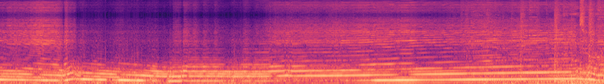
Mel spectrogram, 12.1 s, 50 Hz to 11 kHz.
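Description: Honda GSR four-cylinder DOHC VTEC engine in a 1995 Civic coupe, heard from inside the stripped cabin while lapping a track. It runs at high revs with a quick dip about a second in, then the revs fall and stay lower for a few seconds. From about seven seconds in they climb steadily, with a sharp dip and recovery near the end.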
